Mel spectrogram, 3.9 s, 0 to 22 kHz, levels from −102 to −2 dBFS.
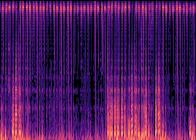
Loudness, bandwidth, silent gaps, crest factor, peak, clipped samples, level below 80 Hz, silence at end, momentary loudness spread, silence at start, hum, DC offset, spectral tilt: -29 LUFS; over 20 kHz; none; 16 dB; -14 dBFS; under 0.1%; -40 dBFS; 0 s; 4 LU; 0 s; none; under 0.1%; -7.5 dB/octave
